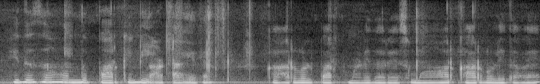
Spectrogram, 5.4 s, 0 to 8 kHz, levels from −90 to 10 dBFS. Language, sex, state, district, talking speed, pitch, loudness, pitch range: Kannada, female, Karnataka, Raichur, 135 wpm, 185 Hz, -17 LUFS, 170-195 Hz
